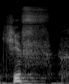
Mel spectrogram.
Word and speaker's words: gif: a file extension called gif or gif it's pronounced both ways gif and it's an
